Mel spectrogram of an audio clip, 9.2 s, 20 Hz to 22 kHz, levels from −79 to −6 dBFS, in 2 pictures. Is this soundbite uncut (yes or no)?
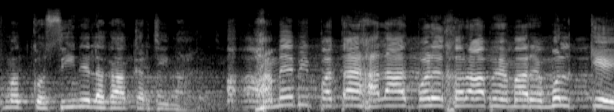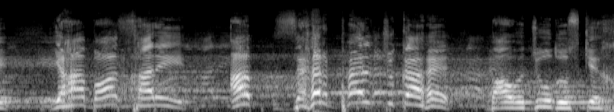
no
